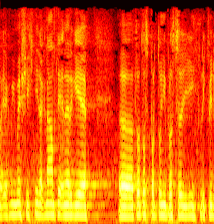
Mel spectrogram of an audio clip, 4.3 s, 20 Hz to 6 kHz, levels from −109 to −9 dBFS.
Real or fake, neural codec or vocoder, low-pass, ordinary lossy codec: real; none; 5.4 kHz; MP3, 32 kbps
